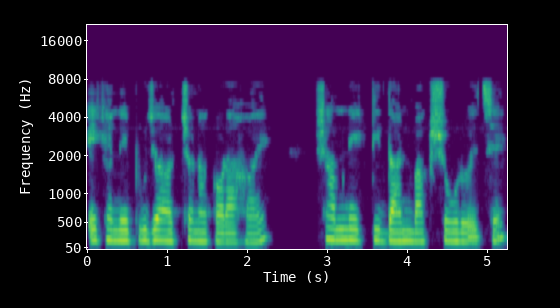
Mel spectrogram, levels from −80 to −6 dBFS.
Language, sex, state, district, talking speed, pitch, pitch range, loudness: Bengali, female, West Bengal, Jalpaiguri, 125 wpm, 175 Hz, 165-185 Hz, -21 LUFS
